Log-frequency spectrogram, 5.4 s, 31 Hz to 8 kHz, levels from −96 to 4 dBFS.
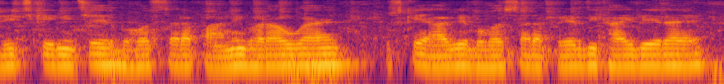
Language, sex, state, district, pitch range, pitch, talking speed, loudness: Hindi, male, Gujarat, Valsad, 105-110 Hz, 105 Hz, 185 wpm, -16 LUFS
